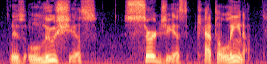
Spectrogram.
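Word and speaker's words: Catilina: name is Lucius sergius Catalina now it's spelled c a t i l i n a not like Catalina Island off the coast of California uh Catalina often we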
